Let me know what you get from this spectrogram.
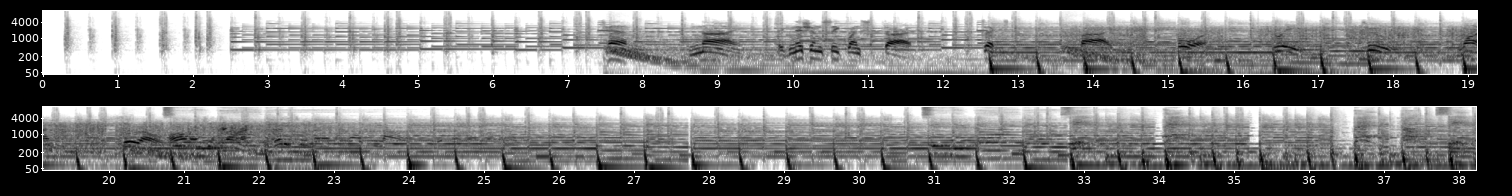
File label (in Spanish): RADIO entrada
